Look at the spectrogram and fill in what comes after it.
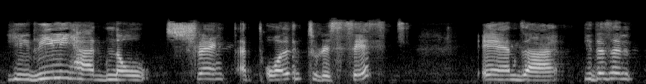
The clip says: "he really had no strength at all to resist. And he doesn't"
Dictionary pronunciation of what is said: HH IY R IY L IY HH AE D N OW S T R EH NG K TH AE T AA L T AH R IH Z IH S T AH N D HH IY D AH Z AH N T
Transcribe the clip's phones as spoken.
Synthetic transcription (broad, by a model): HH IY R IY L IY HH AE D N OW S T R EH NG K T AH T AA L T AH R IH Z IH S T AH N D HH IY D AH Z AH N T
